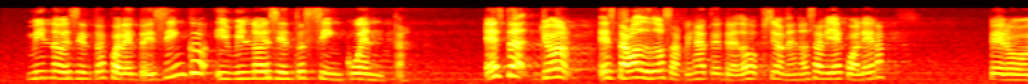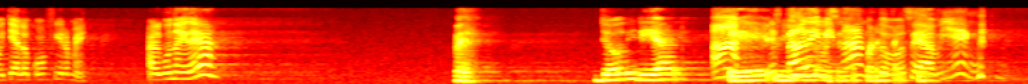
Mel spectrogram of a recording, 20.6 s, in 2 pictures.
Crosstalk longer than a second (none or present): present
